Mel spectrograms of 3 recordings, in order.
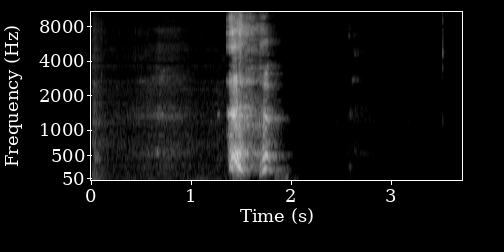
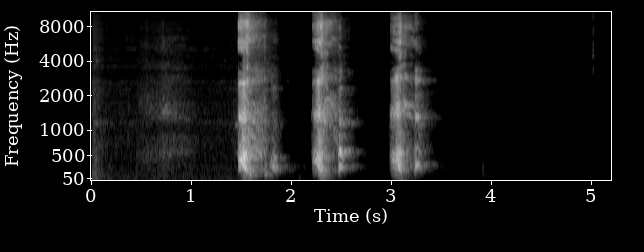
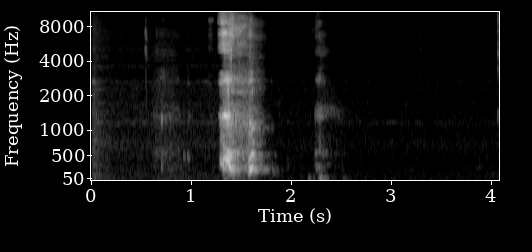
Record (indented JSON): {
  "exhalation_length": "3.7 s",
  "exhalation_amplitude": 32761,
  "exhalation_signal_mean_std_ratio": 0.21,
  "three_cough_length": "5.2 s",
  "three_cough_amplitude": 32768,
  "three_cough_signal_mean_std_ratio": 0.24,
  "cough_length": "4.1 s",
  "cough_amplitude": 32767,
  "cough_signal_mean_std_ratio": 0.2,
  "survey_phase": "beta (2021-08-13 to 2022-03-07)",
  "age": "45-64",
  "gender": "Male",
  "wearing_mask": "No",
  "symptom_sore_throat": true,
  "symptom_onset": "12 days",
  "smoker_status": "Ex-smoker",
  "respiratory_condition_asthma": false,
  "respiratory_condition_other": false,
  "recruitment_source": "REACT",
  "submission_delay": "2 days",
  "covid_test_result": "Negative",
  "covid_test_method": "RT-qPCR",
  "influenza_a_test_result": "Negative",
  "influenza_b_test_result": "Negative"
}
